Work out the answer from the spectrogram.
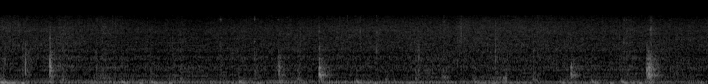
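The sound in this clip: Apples and spices sizzle quietly in a frying pan as they are stirred. The steady, faint hiss is broken by a few soft clicks and scrapes of the utensil against the pan.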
